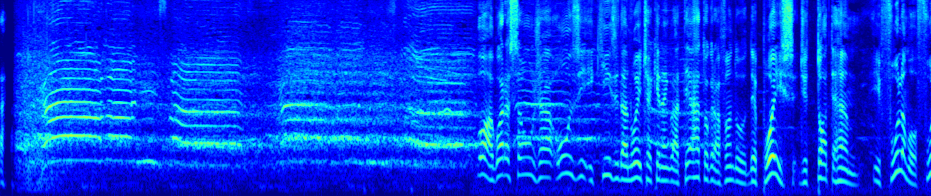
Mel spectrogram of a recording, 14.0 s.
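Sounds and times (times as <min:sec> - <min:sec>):
speech: 0:00.0 - 0:00.2, 0:07.2 - 0:13.9
steady roar of crowd shouting: 0:00.2 - 0:11.0
football fans chanting in unison: 0:00.2 - 0:11.1.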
